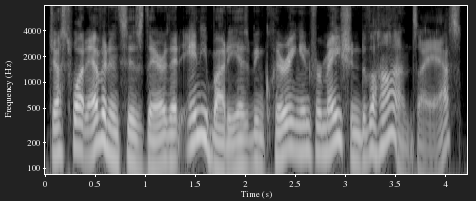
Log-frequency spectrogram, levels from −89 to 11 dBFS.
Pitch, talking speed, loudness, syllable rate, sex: 140 Hz, 225 wpm, -17 LUFS, 6.8 syllables/s, male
